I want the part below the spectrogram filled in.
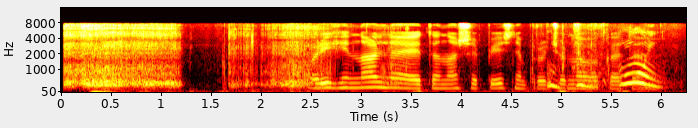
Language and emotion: Russian, neutral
